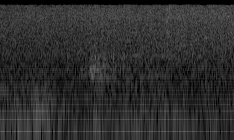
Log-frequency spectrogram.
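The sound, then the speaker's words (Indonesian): Steady rain falls with thunder rumbling low underneath, outside a school that has emptied after classes. The downpour stays even and fairly loud throughout, with no distinct breaks or voices. “Sambil menunggu hujan reda.”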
